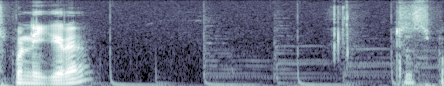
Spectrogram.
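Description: A voice speaking for about half a second, then a quiet stretch with faint background music: a few soft held notes.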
